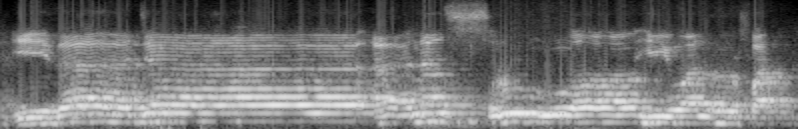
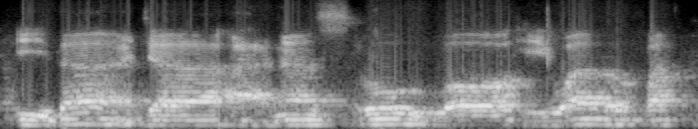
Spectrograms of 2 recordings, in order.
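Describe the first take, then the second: First: The drawn-out vowel is held for four counts. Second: The drawn-out vowel is held for two counts. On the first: The speaker calls it right. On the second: The speaker calls it wrong.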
